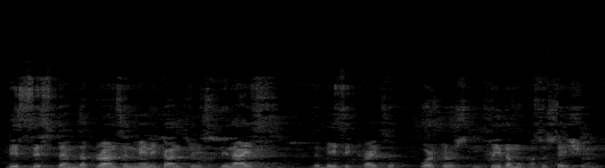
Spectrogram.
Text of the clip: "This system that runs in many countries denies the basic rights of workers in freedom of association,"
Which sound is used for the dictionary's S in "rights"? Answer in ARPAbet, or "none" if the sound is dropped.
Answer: S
